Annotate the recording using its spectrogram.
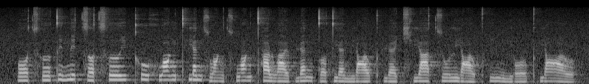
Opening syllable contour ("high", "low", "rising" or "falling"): low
